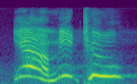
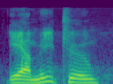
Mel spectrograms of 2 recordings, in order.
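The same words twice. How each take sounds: First: Much higher, sheepish "Yeah, me too"; a newlywed husband squirming on the phone. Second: Said in the usual way. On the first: Retold or imitated. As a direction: squeak it out to dodge the words. Husband dodging saying I love you.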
